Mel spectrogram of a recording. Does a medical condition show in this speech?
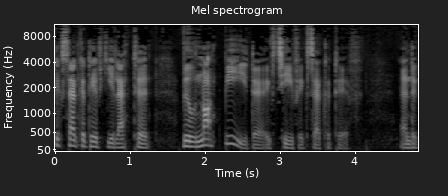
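No.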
